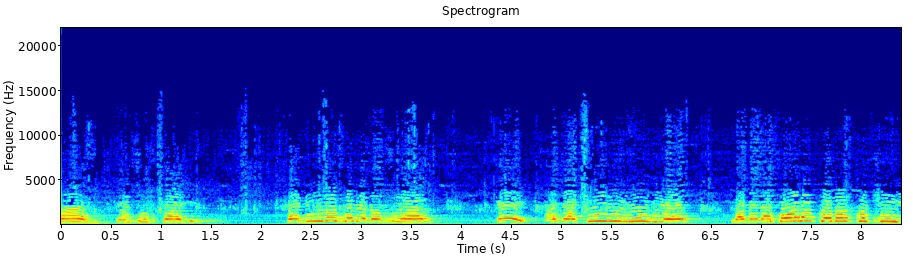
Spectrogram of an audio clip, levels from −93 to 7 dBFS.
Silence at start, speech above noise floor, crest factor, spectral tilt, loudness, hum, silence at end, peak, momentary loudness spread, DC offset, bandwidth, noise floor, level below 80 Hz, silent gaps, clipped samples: 0 s; 30 dB; 14 dB; -6.5 dB/octave; -19 LUFS; none; 0 s; -4 dBFS; 10 LU; under 0.1%; 10 kHz; -48 dBFS; -62 dBFS; none; under 0.1%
